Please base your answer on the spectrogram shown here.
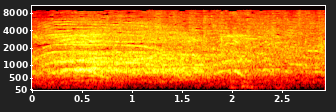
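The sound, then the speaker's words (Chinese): A steady wash of audience applause, dense and crackling, holding at an even level for the full few seconds with a faint murmur of voices underneath. “您先别鼓掌”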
